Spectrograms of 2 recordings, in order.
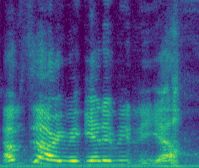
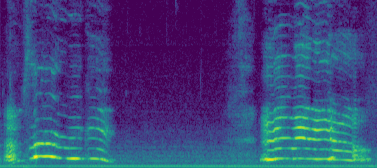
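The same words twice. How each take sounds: First: Lightly contrite apology to a pet; mild apology. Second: Very high, mock-tearful pet-owner wail; pleading apology. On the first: Pretend. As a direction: say a small, playful sorry. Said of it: "Now I feel bad". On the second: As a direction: plead for forgiveness in a squeaky, hammed-up voice. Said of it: "she's leaving the chair 'cause I yelled".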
